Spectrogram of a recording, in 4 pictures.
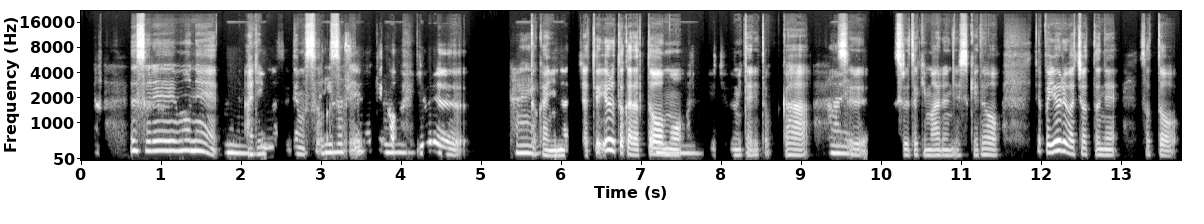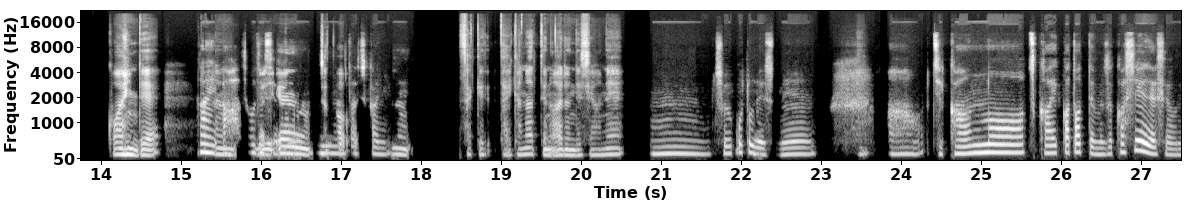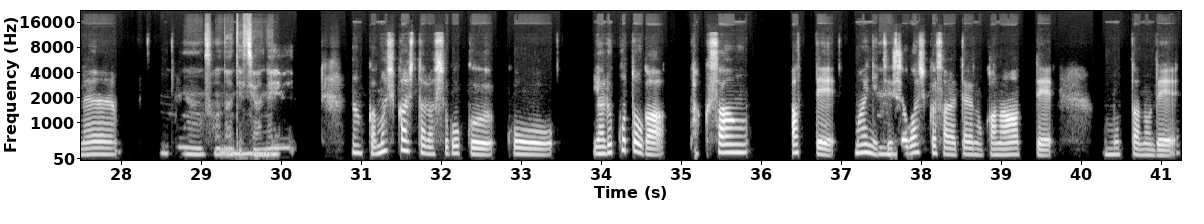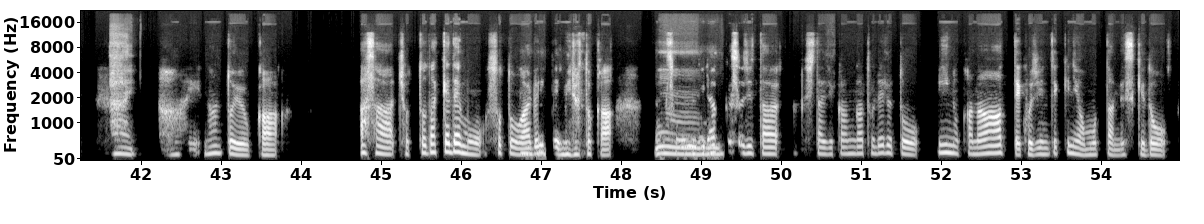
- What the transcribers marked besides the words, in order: none
- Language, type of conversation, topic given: Japanese, advice, トレーニングの時間が取れない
